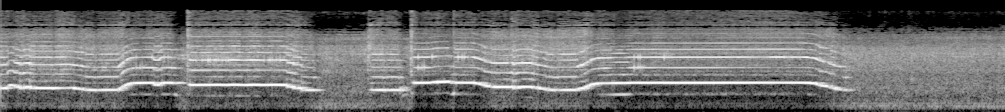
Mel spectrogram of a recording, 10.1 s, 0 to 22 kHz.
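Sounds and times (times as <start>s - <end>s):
flute note sliding down: 0.0s - 8.6s.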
